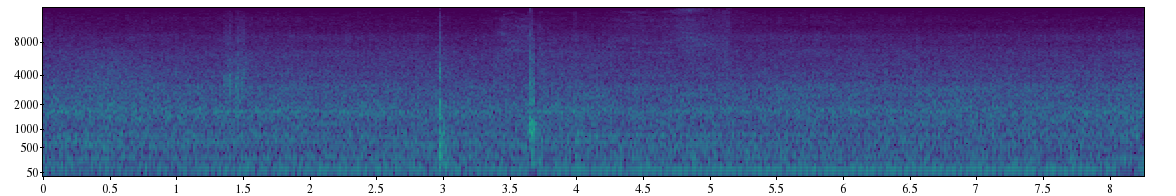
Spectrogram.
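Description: Toyota Innova 2.5-litre diesel engine idling with a steady low hum. Two short sharp clicks come about three seconds in, just over half a second apart.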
